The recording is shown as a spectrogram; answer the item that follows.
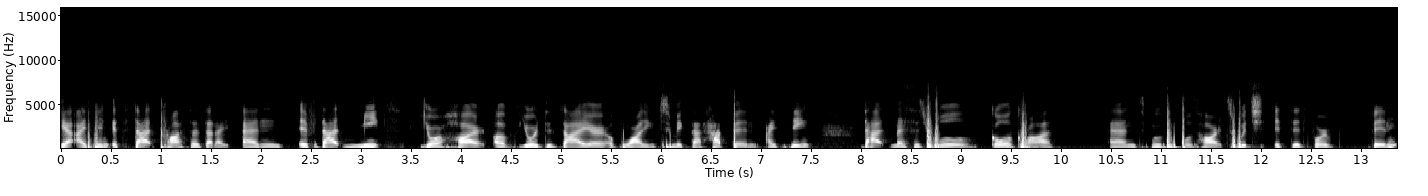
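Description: A woman with an American accent and an ordinary speaking voice talks at a fairly slow pace, her fairly low pitch showing ordinary variation. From United States. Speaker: life coach. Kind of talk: interview conversation.

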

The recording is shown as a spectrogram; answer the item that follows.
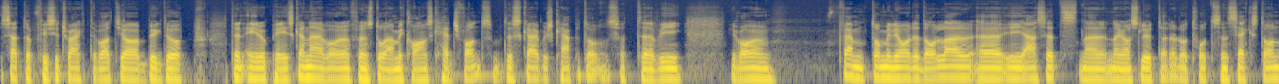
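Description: Recorded very cleanly with a silent background, a man speaks at a moderate pace with a fairly low pitch and fairly even intonation. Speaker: company founder and CEO. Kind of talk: podcast interview. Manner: halting.

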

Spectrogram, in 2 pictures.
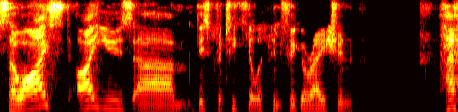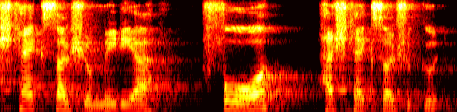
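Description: Here a man speaks very slowly with an Australian accent. His tone is bright and sharp, and his pitch is fairly high. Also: ordinary pitch variation. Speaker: social media expert. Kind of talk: live video chat.

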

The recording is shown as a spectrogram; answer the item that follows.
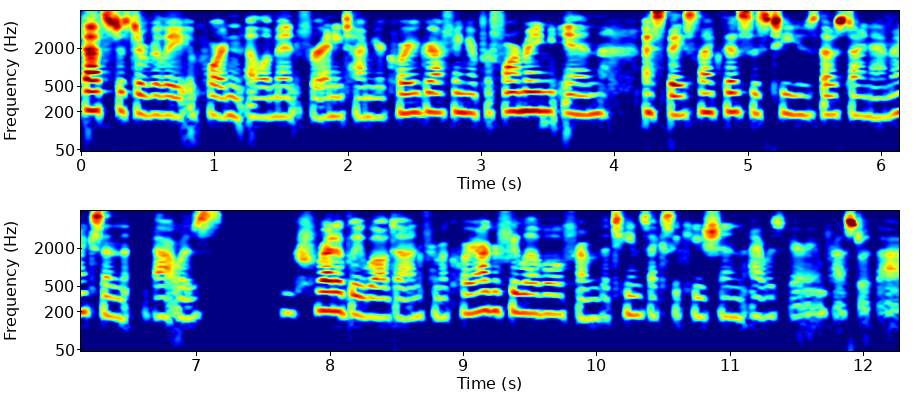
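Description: A woman with an American accent speaks at a very fast pace with a medium pitch and monotone, flat intonation. The recording is very clean, dry and close, with no echo and a silent background. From Oklahoma. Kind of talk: interview.

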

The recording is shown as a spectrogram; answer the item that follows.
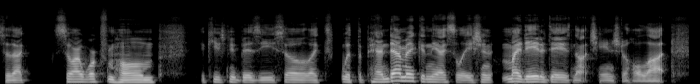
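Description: A man talks at a fairly quick pace in a normal speaking voice, fairly low in pitch, on a very clean recording with a silent background. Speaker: bass player. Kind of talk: casual interview.

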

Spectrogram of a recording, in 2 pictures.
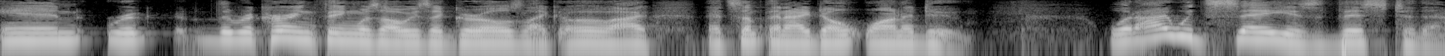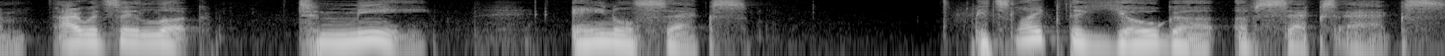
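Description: In a very clean recording with a silent background and a dry, close sound with no echo, a man with a fairly high, somewhat breathy voice speaks at a fairly slow pace with lively intonation and long, frequent pauses. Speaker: podcast host and entertainment personality. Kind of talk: casual chat. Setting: studio.

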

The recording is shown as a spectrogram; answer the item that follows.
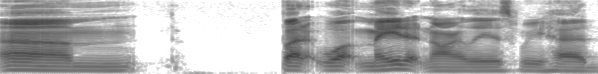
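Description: Speaking at a fairly slow pace, a man is heard on a very clean recording with a silent background. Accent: Australian. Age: 30s. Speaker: former racer. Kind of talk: casual chat.

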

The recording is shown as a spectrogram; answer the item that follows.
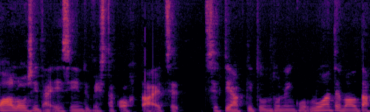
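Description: Very deep and low for a woman, her somewhat breathy voice moves at a moderate pace with fairly even intonation, recorded very cleanly against a silent background with a dry, close sound and no echo. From Finland, Helsinki. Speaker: actress and investing blogger. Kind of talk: podcast interview.

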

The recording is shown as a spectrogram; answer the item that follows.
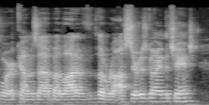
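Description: At a moderate pace and medium pitch, a man speaks with audible room echo. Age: 20s. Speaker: podcast co-host, game master. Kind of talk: casual chat.

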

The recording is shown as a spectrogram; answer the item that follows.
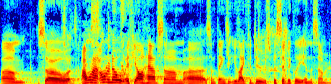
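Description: A man with a Southern US accent speaks at a moderate pace in a fairly high pitch, his intonation lively. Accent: Southern US (Georgia). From US South, Savannah, Georgia. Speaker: musician and show host. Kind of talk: casual chat. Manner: animated.

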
